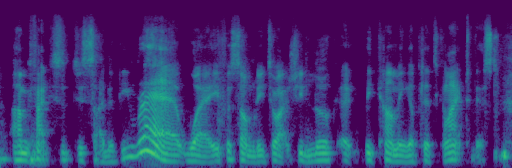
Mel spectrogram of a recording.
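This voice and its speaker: Speaking very fast with an English accent, a man uses lively intonation in a somewhat breathy, medium-pitched voice. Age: 60s. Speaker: economist and tax campaigner. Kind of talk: talk. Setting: video call.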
